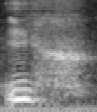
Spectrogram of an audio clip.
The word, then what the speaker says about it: ich: E lembra que esse CH tem a pronúncia de como se fossem 2 R's, ok? É ich.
